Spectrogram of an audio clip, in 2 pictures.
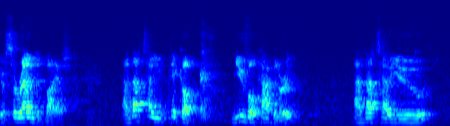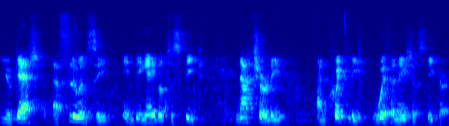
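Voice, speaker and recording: A man with an Irish accent, long and frequent pauses, audible room echo and noticeable background noise. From Ireland. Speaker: director of an English language school. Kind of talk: presentation to an audience. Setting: talk at a school in St Petersburg with audience. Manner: slow, clear for language learners.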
